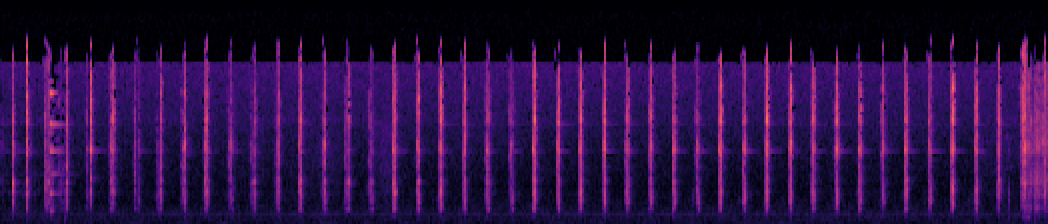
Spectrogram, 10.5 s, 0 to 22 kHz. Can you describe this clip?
kitchen timer ticking
Ticking of the kitchen timer recorded in a studio
mic: Oktava MK 319
pre: Warm Audio TB 12
audio interface: SPL Crimson
antique, clockwork, domestic, kitchen, mechanism, old, raw, tic, ticking, ticks, time, timer, wall-clock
